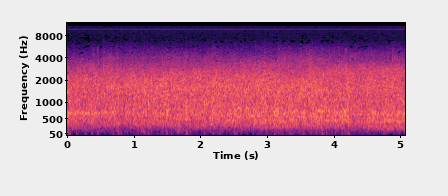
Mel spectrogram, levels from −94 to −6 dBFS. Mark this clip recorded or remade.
recorded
